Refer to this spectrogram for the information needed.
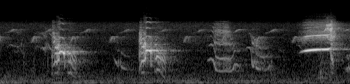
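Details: Grey francolin (Dakhani titar) calling: four loud, harsh, harmonic notes spaced roughly a second apart, each bending up and down in pitch, the last rising into a sustained, strident high note, over a quiet background.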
